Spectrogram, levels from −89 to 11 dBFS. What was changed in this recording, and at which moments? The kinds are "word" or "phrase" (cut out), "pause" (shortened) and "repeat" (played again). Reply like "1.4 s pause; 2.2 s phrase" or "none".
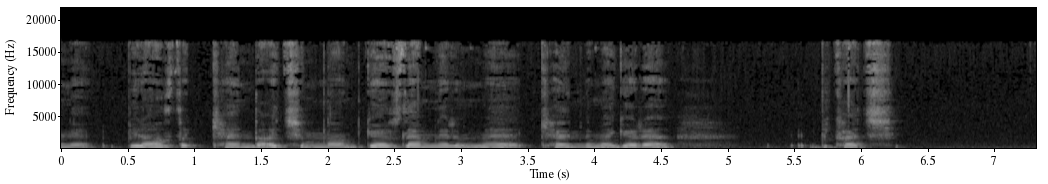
none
